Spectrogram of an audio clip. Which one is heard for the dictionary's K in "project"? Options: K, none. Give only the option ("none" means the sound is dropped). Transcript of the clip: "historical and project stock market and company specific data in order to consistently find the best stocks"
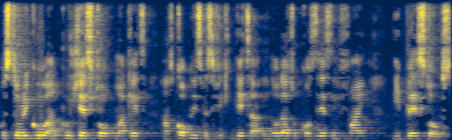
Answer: none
